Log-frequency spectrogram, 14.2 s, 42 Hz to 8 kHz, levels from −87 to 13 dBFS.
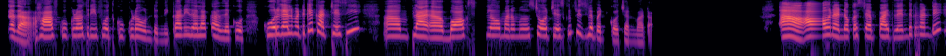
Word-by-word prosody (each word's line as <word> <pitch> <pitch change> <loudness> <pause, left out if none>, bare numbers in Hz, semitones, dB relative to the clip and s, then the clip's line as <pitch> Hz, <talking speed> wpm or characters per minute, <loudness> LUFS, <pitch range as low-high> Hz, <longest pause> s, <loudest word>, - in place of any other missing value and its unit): కదా! 260 - +3 0.2
Half 255 0 +5
కుక్కుడో, 285 0 -5
three 275 - -9
fourth 275 -2 -7
కుక్కుడో 265 +1 -8
ఉంటుంది. 185 -5 -17
కానీ 300 0 0
ఇదలా 295 0 -1
కాదులే 235 -6 -3
కు 230 - -5 0.4
కూరగాయలు 330 +3 +3
మట్టుకే 350 +8 -3
కట్ 335 - +2
చేసి 340 +7 -5 0.6
ఆహ్, 275 -1 +1
ప్ల 290 - +3 0.5
బాక్స్‌లో 290 +3 -1 0.2
మనము 265 0 -7
స్టోర్ 280 -3 -2
చేసుకొని 275 +8 -9
ఫ్రిడ్జ్‌‌లో 305 -6 -6
పెట్టుకోవచ్చనమాట. 170 -7 -12 2.1
ఆ! 275 - +11 0.5
అవునండి. 280 -4 +2
ఒక 260 - -6
స్టెప్ 260 -1 -4
అయితది. 245 -2 -4
ఎందుకంటే 315 - -8
275 Hz, 125 wpm, -22 LUFS, 255-305 Hz, 2.1 s, ఆ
